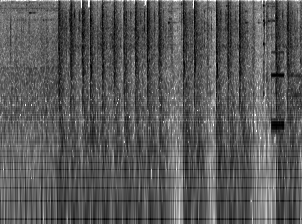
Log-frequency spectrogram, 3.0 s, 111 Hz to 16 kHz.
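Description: An enemy machine gun in Battlefield 4 fires in rapid sustained bursts, loud and close, with a short pause midway before another stream of rounds.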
